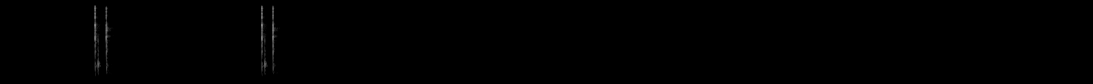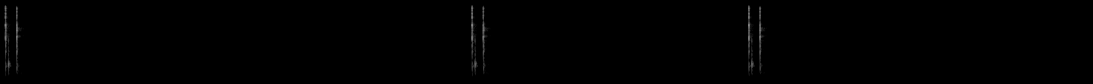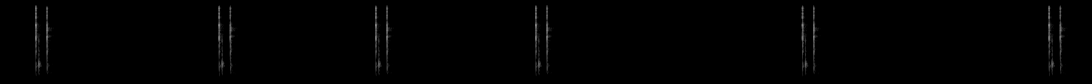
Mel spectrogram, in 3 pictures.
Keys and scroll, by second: 5.5 v, 6.7 ctrl+c, 7.7 ctrl+f, 13.2 i, 16.6 l, 20.6 i, 23.2 v.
